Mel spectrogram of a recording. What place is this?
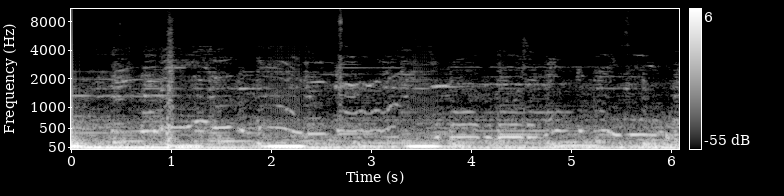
in a car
